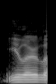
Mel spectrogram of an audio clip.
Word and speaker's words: Ilir: Obviously, when somebody's transferring to a new weight class, and it's how do you pronounce his first name? – Ilir Latifi.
